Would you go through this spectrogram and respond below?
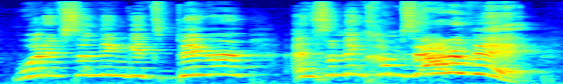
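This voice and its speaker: A woman's voice: very high voice, steady tone, fast, sharp tone, voice pushed up, heavily acted. A woman reading a picture book, voicing an anxious little girl mouse with fretful questions. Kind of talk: picture book read-aloud. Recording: roomy, echoey home recording.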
